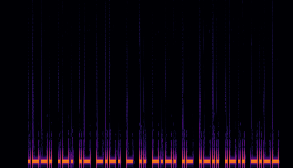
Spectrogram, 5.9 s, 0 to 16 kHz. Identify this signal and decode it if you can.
Morse code, heard as a keyed tone, about 28 wpm, 700 Hz. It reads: PRACTICALLY
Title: LY Suffix - Top 100 Words with Base Words 28wpm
